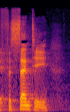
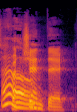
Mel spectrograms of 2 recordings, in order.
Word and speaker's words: Facente: But my family did the American pronunciation because their last name they say Facenti. But it's Facente. – Facente. – It should be Facente.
